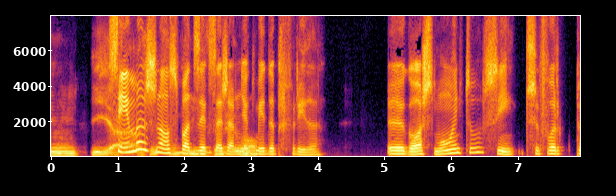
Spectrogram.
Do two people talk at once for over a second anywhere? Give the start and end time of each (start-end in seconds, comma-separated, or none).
0.8-3.1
